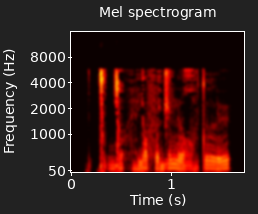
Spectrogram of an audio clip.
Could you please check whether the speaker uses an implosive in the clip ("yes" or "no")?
no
